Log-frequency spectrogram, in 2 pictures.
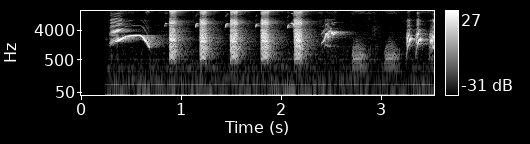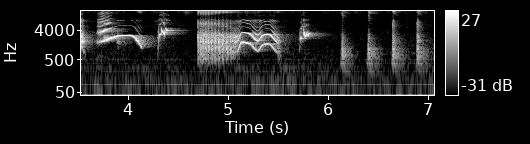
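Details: Javan myna, a lively talkative bird whose calls are said to provoke other mynas: harsh broadband squawks repeated about three per second, mixed with whistled rising-falling notes and a buzzy rasp.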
